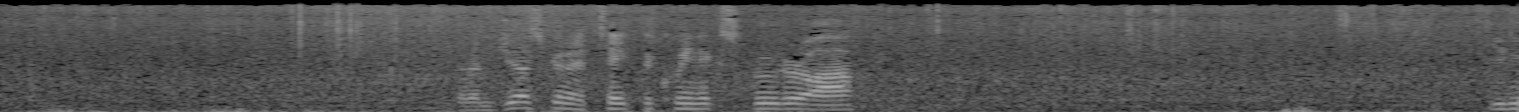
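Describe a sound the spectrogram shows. Bees buzz steadily around a hive.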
